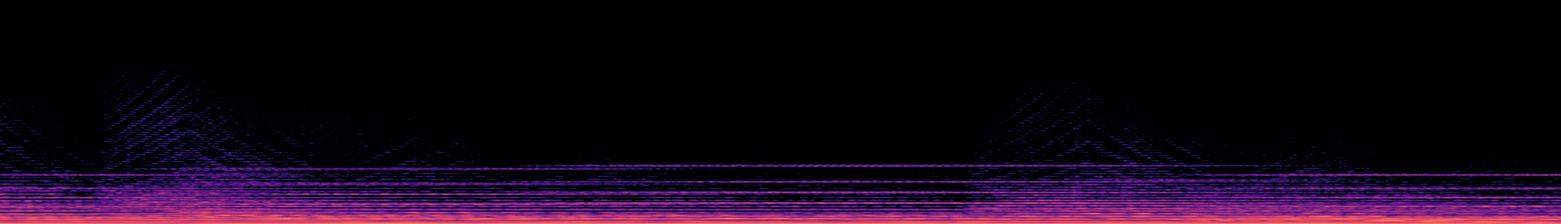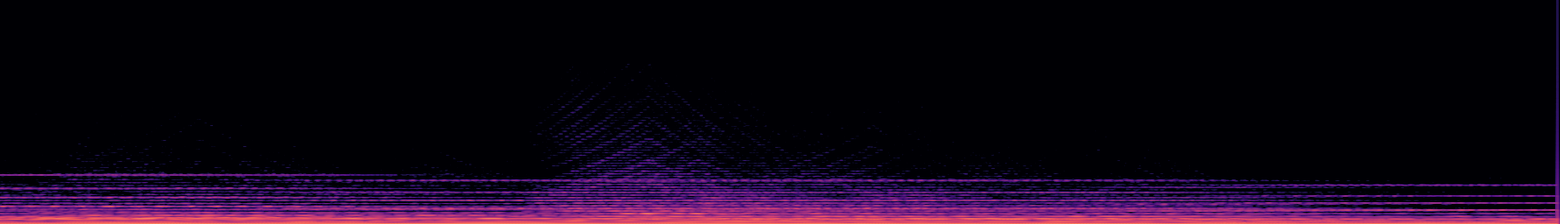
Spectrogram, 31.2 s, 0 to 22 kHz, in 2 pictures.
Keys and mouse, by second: 0.6 alt+click, 1.1 g, 1.4 y, 3.2 Page_Up, 3.4 Page_Up, 3.7 Page_Up, 3.8 Page_Up, 4.0 Page_Up, 4.2 Page_Up, 7.0 click, 7.5 alt+click, 8.6 ctrl+alt+click, 8.9 click, 9.6-11.9 drag, 12.1-14.2 alt+drag, 14.2 g, 15.2 Page_Down, 15.4 Page_Down, 15.7 Page_Down, 15.8 Page_Down, 16.0 Page_Down, 16.1 Page_Down, 16.3 Page_Down, 16.4 Page_Down, 16.6 Page_Down, 16.7 Page_Down, 16.9 Page_Down, 17.0 Page_Down, 18.3 y, 21.1 Escape, 21.9-24.0 ctrl+alt+drag, 24.2-25.4 alt+drag, 25.9 alt+click, 26.8 click, 27.5 alt+click, 29.2-31.2 alt+shift+drag.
